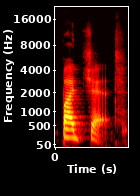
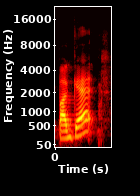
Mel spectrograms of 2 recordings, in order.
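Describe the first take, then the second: First: The middle consonant is a soft j sound. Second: The middle consonant is a hard g sound. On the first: The speaker calls it right. "we don't really pronounce the D sound, and the G becomes a J" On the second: The speaker calls it wrong. "I hear many people say baguette. That's not how we pronounce it"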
